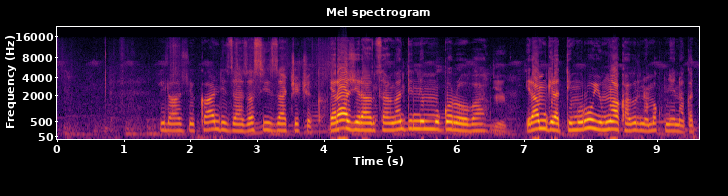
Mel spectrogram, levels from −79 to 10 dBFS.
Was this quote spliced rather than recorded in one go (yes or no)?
yes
